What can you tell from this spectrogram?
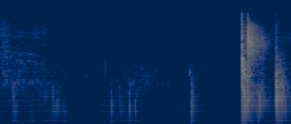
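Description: A few soft, scattered knocks give way to a loud clatter as a snooker cue ball drops and rattles into the pocket, ending with one last sharp thud.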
